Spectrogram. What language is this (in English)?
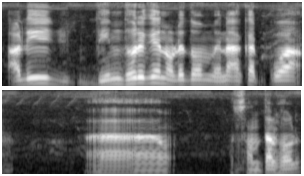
Santali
